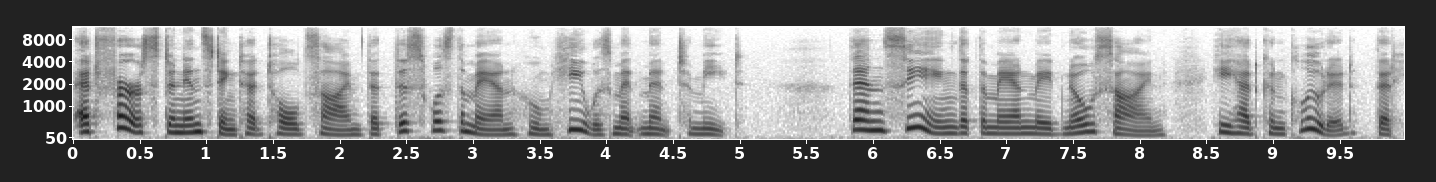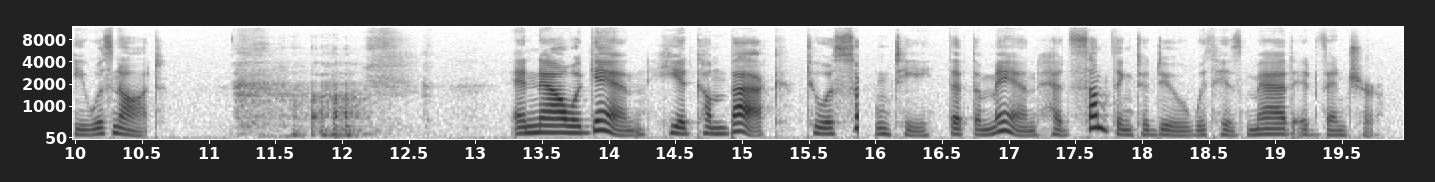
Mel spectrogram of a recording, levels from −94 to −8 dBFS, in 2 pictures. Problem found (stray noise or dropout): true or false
true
